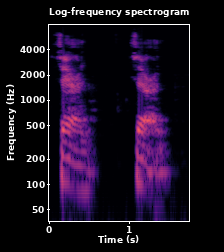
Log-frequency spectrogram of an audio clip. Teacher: So there's actually no vowel here in between the ayn and the lam.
